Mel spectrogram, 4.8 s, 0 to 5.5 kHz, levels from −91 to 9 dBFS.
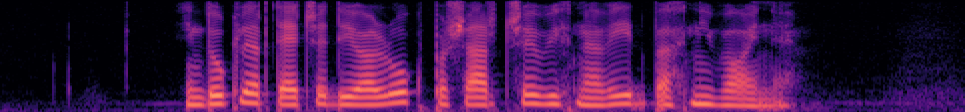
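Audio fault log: Nothing to log here, since this speech clip doesn't have a single fault anywhere in it.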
